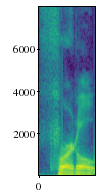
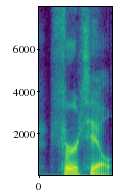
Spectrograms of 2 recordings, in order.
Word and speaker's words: fertile: Then you have words ending in "ile," like fertile or hostile. An American flattens it out. Fertile or hostile. A Brit leans into the vowel, fertile and hostile, rhyming with "ile."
